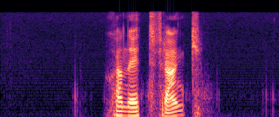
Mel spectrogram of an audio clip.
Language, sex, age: Swedish, male, 29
